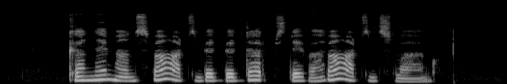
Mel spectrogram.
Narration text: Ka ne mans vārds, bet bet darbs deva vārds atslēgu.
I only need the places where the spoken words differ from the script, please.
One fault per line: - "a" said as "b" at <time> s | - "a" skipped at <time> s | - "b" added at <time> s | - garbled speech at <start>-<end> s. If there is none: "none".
none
